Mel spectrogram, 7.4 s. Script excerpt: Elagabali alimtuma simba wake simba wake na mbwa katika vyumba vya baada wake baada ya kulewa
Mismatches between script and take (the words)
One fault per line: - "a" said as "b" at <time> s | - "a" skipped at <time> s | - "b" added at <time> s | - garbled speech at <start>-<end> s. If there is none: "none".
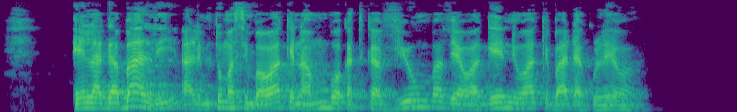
- "simba wake" skipped at 3.0 s
- "baada" said as "wageni" at 4.7 s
